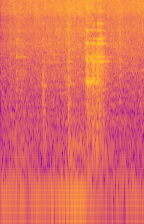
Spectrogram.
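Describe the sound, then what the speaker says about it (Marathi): Chopped tomato sautés with spices in oil for dal dhokli, a close, brief sizzle with a scraping stir swelling in the middle. "तो ॲड केल्यानंतर व्यवस्थित परतून घ्यायचा आहे आणि गॅसची फ्लेम लो करून ह्याला शिजवून घेणार आहोत"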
